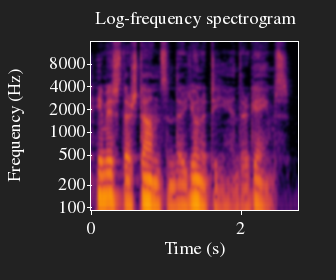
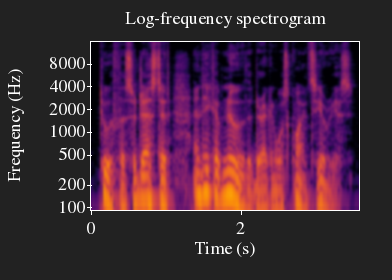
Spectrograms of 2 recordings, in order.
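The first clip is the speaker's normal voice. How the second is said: plain reading voice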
